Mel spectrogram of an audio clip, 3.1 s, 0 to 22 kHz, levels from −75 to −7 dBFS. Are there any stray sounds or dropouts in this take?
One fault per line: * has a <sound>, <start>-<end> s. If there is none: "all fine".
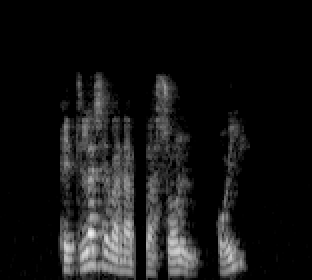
* has a dropout, 1.3-1.5 s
